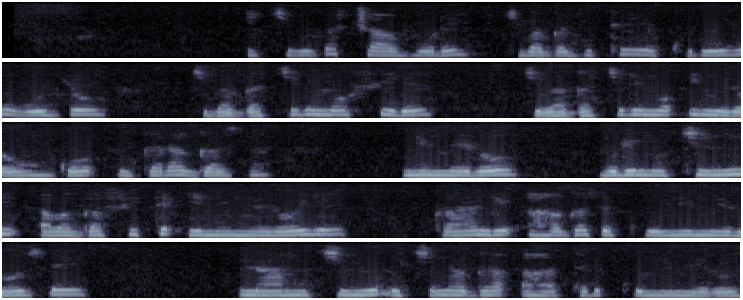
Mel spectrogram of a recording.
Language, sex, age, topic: Kinyarwanda, female, 25-35, government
